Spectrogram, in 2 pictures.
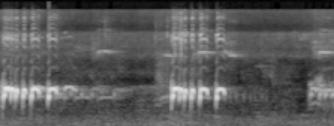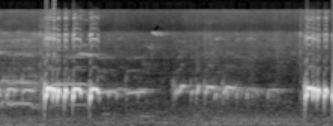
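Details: Zebra dove, local type, repeating short bursts of three or four punchy coo notes every few seconds, trailing into softer rolling coos, with a quieter dove singing between phrases.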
